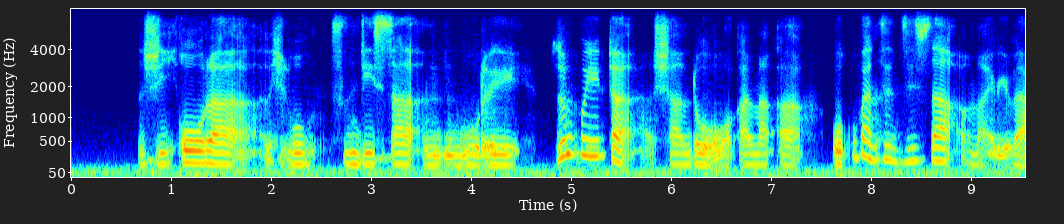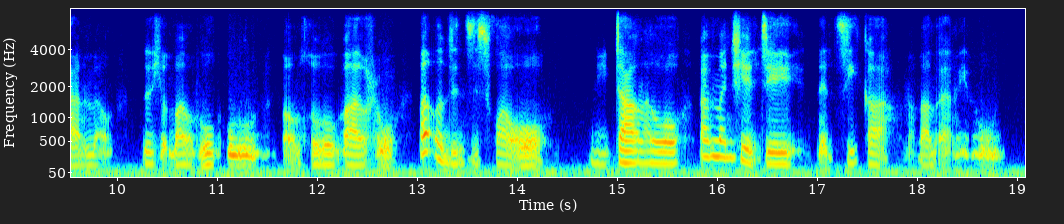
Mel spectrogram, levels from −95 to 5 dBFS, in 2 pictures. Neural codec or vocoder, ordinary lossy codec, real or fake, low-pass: autoencoder, 22.05 kHz, a latent of 192 numbers a frame, VITS, trained on many speakers; Opus, 16 kbps; fake; 7.2 kHz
